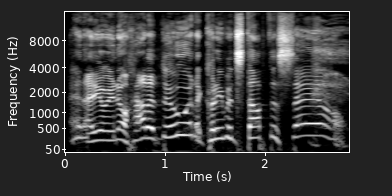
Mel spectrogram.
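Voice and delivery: laughing while talking, high and loud. Real, not acted. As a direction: crack up mid-sentence. Laughing at his failed ad.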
